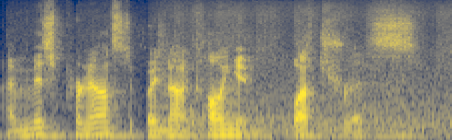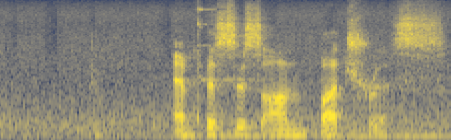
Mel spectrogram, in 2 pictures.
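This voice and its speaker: A man's voice: medium pitch, fairly even intonation, fast talker, background noise. A young man streaming a game and chatting casually, rambling frankly through his opinions.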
